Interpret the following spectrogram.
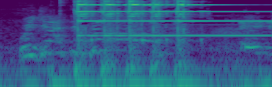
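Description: A bell rung in a quick run of about six strikes, then left ringing out and fading slowly, sounded to celebrate a big hit.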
